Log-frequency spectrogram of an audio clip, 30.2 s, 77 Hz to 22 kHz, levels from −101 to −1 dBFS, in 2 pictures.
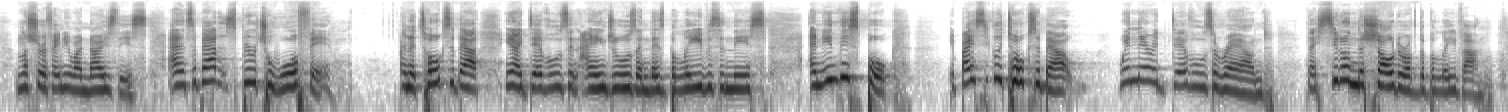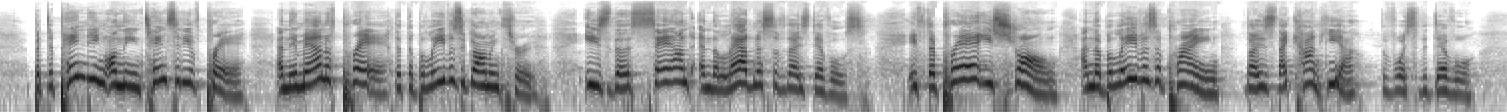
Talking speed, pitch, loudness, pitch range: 185 wpm, 275 Hz, -23 LUFS, 245-330 Hz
